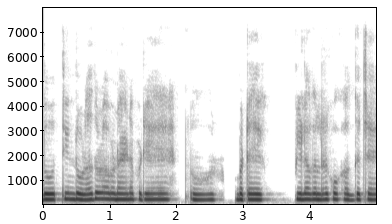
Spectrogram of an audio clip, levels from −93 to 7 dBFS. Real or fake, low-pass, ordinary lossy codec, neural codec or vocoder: real; 7.2 kHz; none; none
